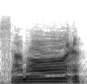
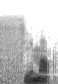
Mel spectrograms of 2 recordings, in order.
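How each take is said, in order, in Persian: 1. مصوت اول یک صدای باز 'a' است. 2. مصوت اول یک صدای کوتاه 'i' است. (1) "سماع به فتح سینه" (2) "سما با کسر سین نگید غلطه"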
